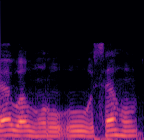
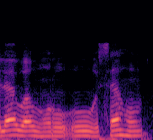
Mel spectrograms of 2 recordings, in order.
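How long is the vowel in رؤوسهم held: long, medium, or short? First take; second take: short; short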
